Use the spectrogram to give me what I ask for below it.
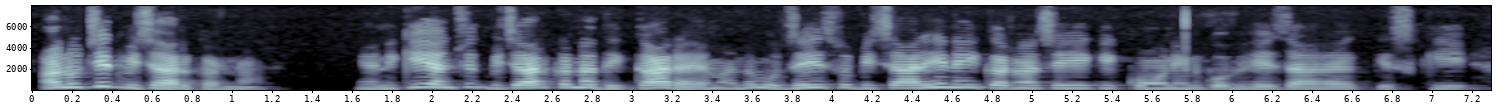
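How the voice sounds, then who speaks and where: This is a woman teaching a Sanskrit class. She speaks slowly in a slightly high voice, reading each verse and then explaining it. The sound is dull and lo-fi. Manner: slow, reads Sanskrit lines then explains in simple terms. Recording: dull lo-fi recording.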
